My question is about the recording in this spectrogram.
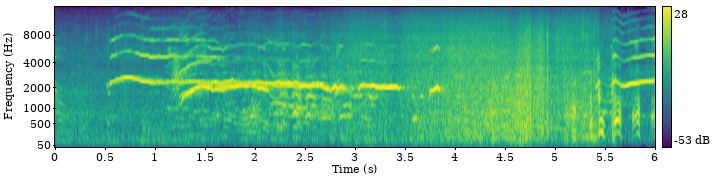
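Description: Children letting out a long high-pitched squeal, then a rising rush of water and wet plastic as an inflatable tube loaded with children slides down a wet plastic-sheet waterslide, with another short squeal at the end.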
